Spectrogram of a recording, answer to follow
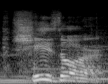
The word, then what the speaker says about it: Xizor: is a Star Wars character this is Prince shizor and that's spelled x-i-z-o-r I kid you not now if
